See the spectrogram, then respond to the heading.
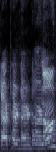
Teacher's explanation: हमारी जीभ ऐसे मोड़ करके ऊपर को पीछे की ओर टच कर रही है, इसलिए इसका नाम रखा गया है मूर्धन्य व्यंजन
